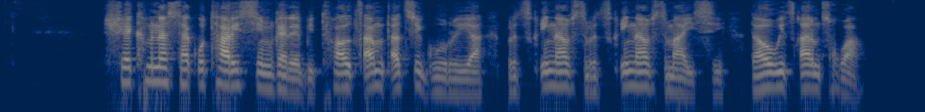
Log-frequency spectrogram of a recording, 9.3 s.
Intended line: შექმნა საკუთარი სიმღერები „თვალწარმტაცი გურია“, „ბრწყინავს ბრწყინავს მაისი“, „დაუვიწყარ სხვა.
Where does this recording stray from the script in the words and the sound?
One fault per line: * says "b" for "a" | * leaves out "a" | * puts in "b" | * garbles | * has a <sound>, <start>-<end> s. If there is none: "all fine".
all fine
